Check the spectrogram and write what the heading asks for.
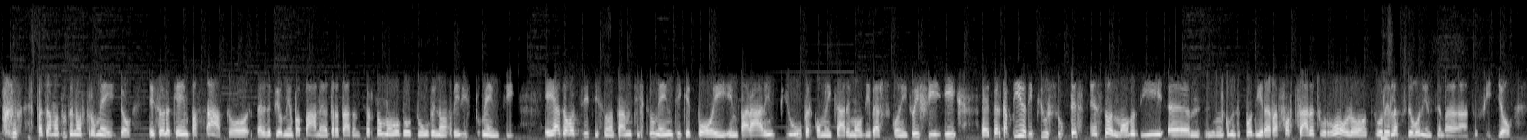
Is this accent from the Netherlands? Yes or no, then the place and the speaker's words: yes; Netherlands; essendo io olandese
